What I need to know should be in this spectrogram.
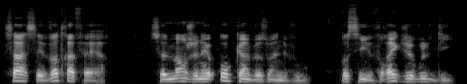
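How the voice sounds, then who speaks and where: A man voicing a bitter, drunk young woman prisoner who talks in a scornful, sharp-tongued way. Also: on the low side, expressive, normal speed, no room sound.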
